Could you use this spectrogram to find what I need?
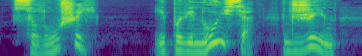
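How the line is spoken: Trembling voice. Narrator (Russian): дрогнувшим голосом сказал волшебник Алеша

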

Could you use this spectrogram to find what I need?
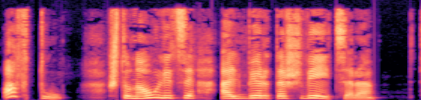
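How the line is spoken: Speech then laughter. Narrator (Russian): сказал Субастик и рассмеялся

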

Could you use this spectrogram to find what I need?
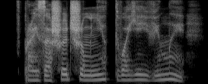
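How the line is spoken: Hoarse. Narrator (Russian): вымолвила сипло

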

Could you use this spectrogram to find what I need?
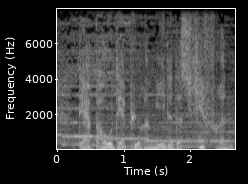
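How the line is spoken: Whisper. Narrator (German): flüstert Schepi

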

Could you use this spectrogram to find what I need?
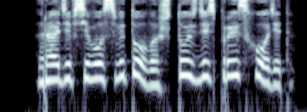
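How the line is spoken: Roaring. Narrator (Russian): взревел Тристан

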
